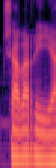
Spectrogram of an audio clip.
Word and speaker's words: Chevarria: My name is Chavaria. I know I pronounce it in Spanish, but sorry for butchering it.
